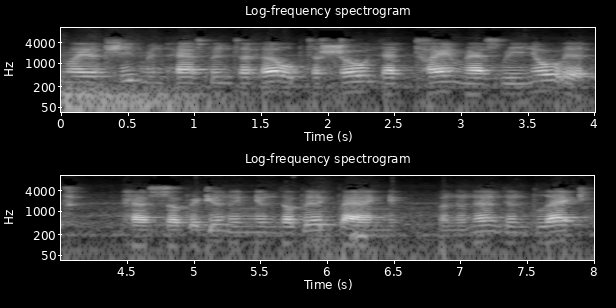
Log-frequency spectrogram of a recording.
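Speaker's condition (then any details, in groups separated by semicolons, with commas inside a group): Lou Gehrig's disease, speech-generating device; form of motor neurone disease, diagnosed during PhD at Cambridge University, progressive weakness, muscle wastage, walking difficulty; lost capacity to speak entirely after near-fatal pneumonia, uses speech synthesizer; speech increasingly slurred as condition progressed, later no natural speech, synthesized voice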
